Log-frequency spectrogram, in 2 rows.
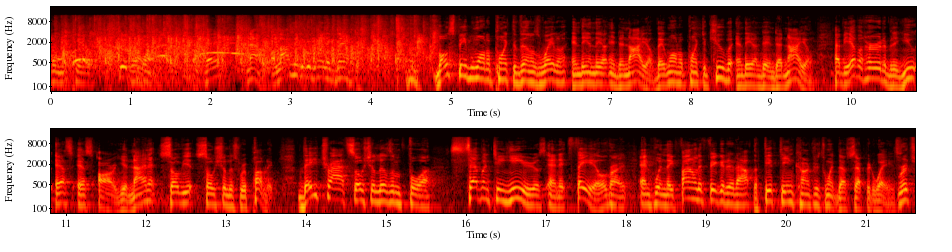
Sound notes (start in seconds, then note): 4.2 applause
